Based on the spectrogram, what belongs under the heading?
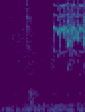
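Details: Cucak kerinci bulbul singing energetically, used as a lure sound for birds: a half-second burst of rapid, chattering high notes that begins abruptly after quiet, over a low steady hum.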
